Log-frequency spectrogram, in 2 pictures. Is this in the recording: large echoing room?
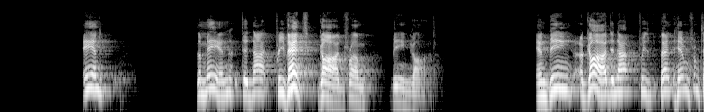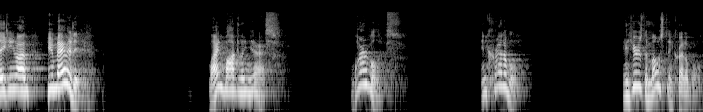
yes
